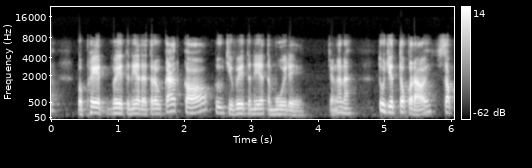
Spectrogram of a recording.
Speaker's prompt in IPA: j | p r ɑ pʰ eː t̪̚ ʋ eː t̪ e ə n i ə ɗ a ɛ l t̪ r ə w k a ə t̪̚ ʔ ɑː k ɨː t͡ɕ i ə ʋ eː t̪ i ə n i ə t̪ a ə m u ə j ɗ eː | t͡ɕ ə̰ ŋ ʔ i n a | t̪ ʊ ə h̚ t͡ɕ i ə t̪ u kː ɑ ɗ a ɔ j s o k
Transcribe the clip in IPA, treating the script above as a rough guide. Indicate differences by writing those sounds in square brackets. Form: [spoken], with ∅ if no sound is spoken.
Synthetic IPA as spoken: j | p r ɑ pʰ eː t̪̚ ʋ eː t̪ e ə n i ə ɗ a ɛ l t̪ r ə w k a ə t̪̚ [k] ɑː k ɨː t͡ɕ i ə ʋ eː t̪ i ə n i ə t̪ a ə m u ə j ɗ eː | t͡ɕ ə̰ ŋ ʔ [a] n a | t̪ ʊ ə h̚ t͡ɕ i ə t̪ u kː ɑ ɗ a ɔ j s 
